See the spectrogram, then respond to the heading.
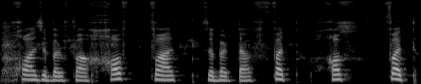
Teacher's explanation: ہم نے فا پہ زور دیا، اس کا مطلب ہم نے فا کو دو دفعہ پڑھا۔ جس پہ شد ہوگا اس لفظ کو ہم دو دفعہ پڑھیں گے، دو دفعہ پڑھنے سے مراد اس پہ زور دیں گے، اس کی دو بار اس کی آواز پہ اس کے زور آئے گا۔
